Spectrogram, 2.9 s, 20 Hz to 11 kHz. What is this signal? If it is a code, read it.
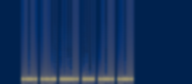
Morse code, heard as a keyed tone, about 65 wpm, spaced as for 57 wpm, 700 Hz. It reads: KG4HKK
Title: Speed Racing - USA 2x3 Call Signs 50wpm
